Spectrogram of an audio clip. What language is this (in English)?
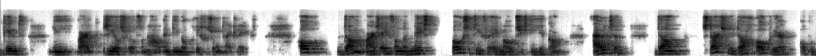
Dutch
